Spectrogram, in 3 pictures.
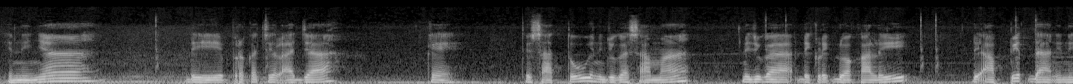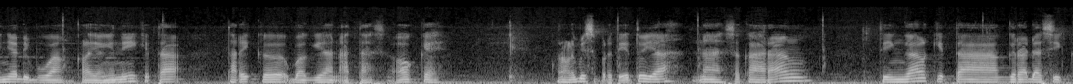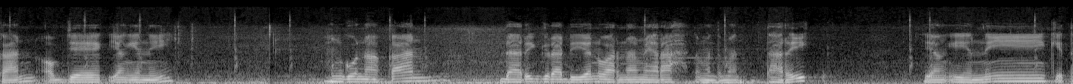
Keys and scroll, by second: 23.2 c.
